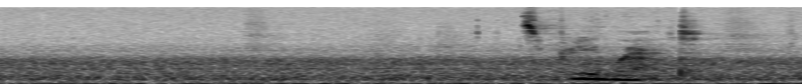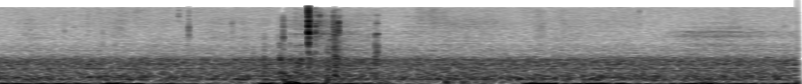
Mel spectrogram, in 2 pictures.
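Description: Soft scratchy swishing of a flat paintbrush dragging wet glaze across a sketchbook page, with a few light clicks and taps. A brief murmured vocal sound about three seconds in.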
